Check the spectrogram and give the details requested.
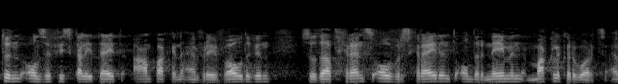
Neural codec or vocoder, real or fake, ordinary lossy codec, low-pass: vocoder, 44.1 kHz, 128 mel bands every 512 samples, BigVGAN v2; fake; none; 5.4 kHz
